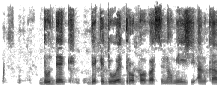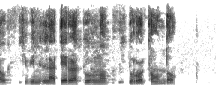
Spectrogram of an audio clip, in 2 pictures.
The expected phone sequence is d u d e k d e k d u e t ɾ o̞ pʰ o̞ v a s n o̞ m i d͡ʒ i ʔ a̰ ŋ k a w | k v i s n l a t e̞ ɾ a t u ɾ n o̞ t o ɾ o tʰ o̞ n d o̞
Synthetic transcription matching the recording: d u d e k d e k d u e d ɾ o̞ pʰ o̞ v a s n o̞ m i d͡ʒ i ʔ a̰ ŋ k a w | k v i n l a t e̞ ɾ a t u ɾ n o̞ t u ɾ o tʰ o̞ n d o̞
